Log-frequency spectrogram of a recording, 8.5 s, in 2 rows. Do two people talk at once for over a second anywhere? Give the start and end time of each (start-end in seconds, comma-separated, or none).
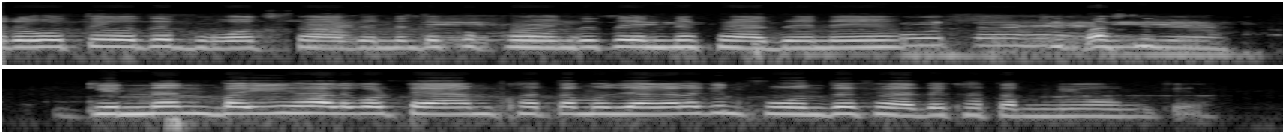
1.0-2.3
